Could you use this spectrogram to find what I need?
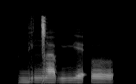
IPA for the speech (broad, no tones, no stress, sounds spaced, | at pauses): bʲ ə ŋ͡ǀ a b mʲ ɛ ʔ o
